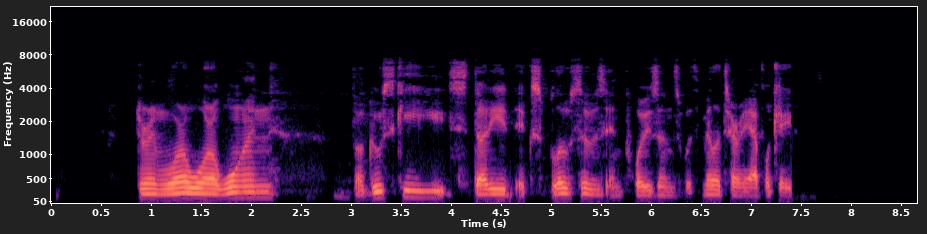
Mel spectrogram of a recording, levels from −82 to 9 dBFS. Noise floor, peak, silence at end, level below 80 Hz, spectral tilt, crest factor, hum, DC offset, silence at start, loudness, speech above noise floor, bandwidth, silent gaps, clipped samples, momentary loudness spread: -85 dBFS; -2 dBFS; 1.25 s; -64 dBFS; -5.5 dB/octave; 18 dB; none; under 0.1%; 0.85 s; -19 LUFS; 67 dB; 7.6 kHz; none; under 0.1%; 14 LU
